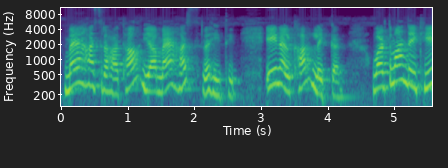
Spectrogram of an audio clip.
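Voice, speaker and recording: A woman teaching a spoken grammar lesson, patiently repeating each example and slowing down on the example phrases. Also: high voice, muffled recording. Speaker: language teacher.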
